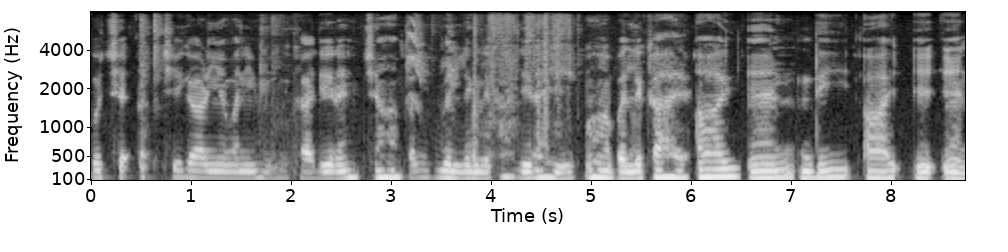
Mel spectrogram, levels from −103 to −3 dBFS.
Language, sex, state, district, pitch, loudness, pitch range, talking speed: Hindi, male, Chhattisgarh, Korba, 120 Hz, -18 LUFS, 115-125 Hz, 155 wpm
